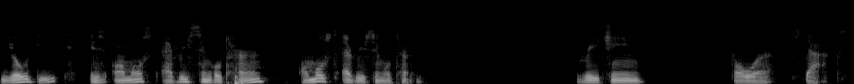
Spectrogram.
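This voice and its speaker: A man's dark, mellow voice, dry and close with no echo, broken by long, frequent pauses. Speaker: gaming YouTuber. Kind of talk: game review commentary. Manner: fast; animated.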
